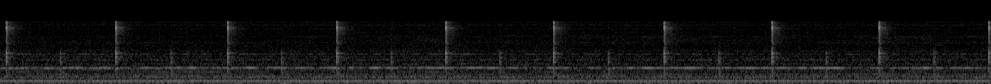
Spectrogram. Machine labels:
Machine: valve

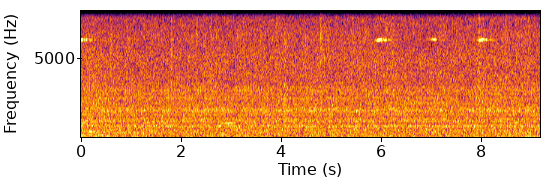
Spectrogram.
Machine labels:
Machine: fan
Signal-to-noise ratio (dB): 6 dB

